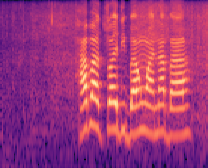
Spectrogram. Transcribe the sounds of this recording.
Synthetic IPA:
habat͡sʼwadibaŋwanaba

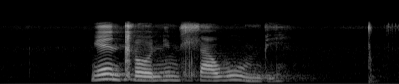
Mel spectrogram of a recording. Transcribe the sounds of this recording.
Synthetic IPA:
ŋɛnt͡ɬʼonim̩ɬawuːmbʱi

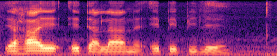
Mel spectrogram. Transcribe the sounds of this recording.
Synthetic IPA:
jaɦaɪɪtʼalana̰ʔɪpʼepʼileːŋ̩

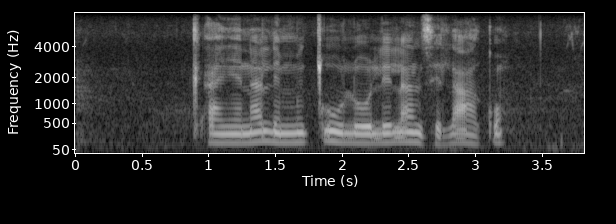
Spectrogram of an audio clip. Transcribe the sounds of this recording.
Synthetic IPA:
kʼaɲɛnalemiǀulɔliland͡zʱɛla̰ːkʼɔ

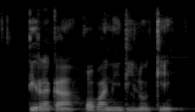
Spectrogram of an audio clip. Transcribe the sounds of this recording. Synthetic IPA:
d̥irakʼa̰ɣʊbanɪdilɔ̰kʼɪ̰

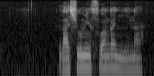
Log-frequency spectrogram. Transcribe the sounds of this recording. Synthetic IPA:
laʃumiswaŋɡaɲiːna

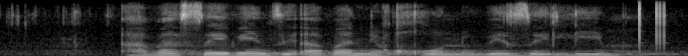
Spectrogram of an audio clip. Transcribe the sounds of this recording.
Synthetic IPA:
aɓasɛɓend͡zʱiʔaɓanɛk͡xʰɔnɔɓɛzeliːmɔ

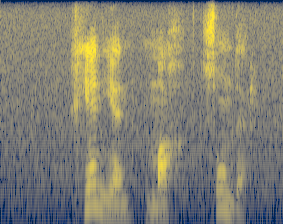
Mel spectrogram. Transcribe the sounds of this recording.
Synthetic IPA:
χiəniənmɐχ | sɔndər

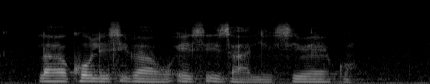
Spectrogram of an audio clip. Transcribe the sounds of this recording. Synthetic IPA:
lakʰolisiɓawɔʔesizalisiwɛːk̬ʼɔ

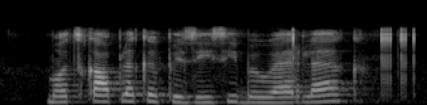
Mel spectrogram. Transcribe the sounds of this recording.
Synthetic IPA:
mɑːtskɐpləkəpozisibəɦuərlək

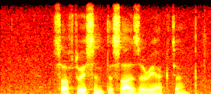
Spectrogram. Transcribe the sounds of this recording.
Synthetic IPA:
sɔftʰweːsɪ̃nθəsaɪzəɹiæktʰə̰

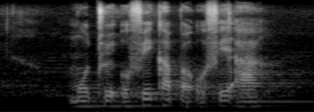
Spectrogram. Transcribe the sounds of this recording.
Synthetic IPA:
mʊtʰwɪʔʊfɪkʼapʼaʔʊfɪʔa

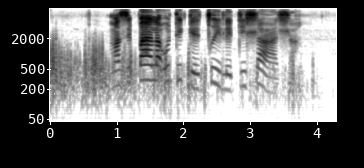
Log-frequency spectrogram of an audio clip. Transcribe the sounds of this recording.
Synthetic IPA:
masipʼalautʼiɡ̥ʱeǀilɛtʼiɬaːɬa

